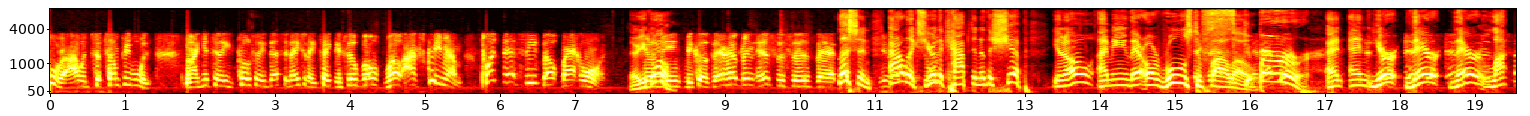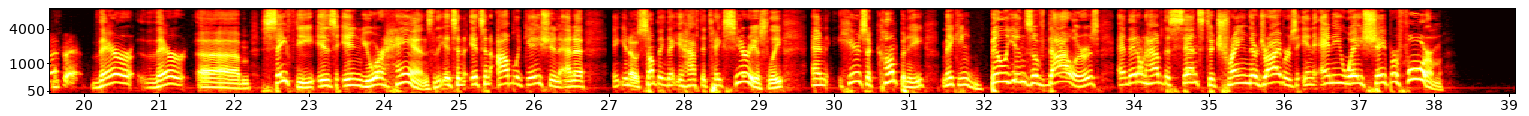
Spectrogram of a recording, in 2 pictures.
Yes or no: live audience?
no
